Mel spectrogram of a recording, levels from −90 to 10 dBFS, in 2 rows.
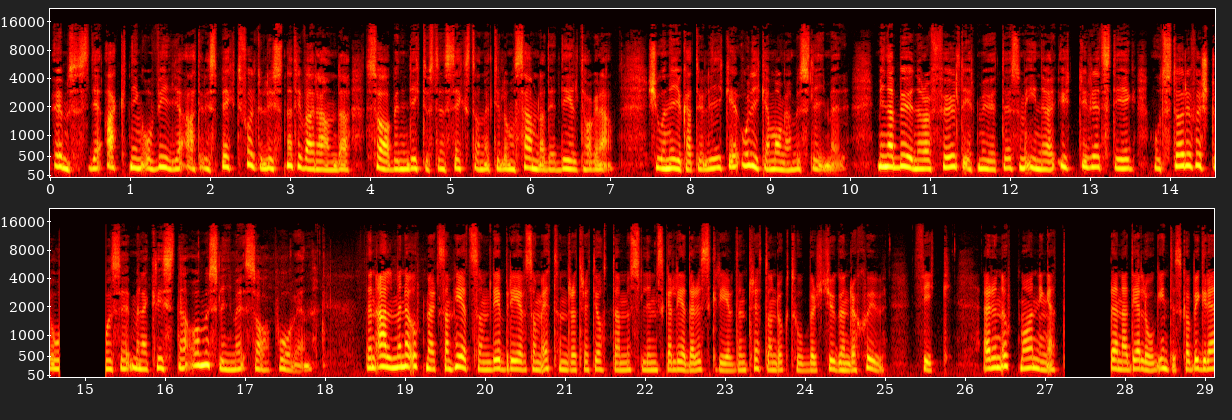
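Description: The player twice ran out of downloaded audio and had to wait for more, producing a rebuffering stall at 14.68 s and again at 27.24 s. Each time the sound drops to silence for about 0.58 s, then picks up exactly where it stopped, with nothing skipped.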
